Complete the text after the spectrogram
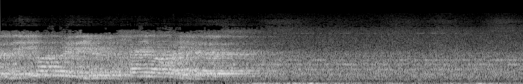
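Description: train arriving at platform

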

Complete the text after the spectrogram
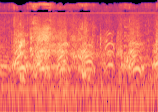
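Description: dogs barking and yipping

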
